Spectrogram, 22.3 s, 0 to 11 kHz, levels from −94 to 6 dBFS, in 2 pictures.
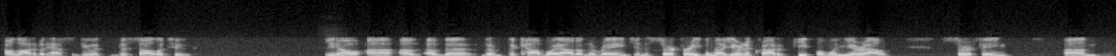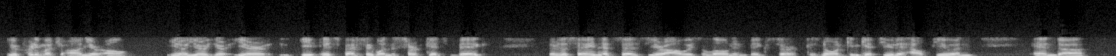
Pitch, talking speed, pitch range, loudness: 125 Hz, 215 wpm, 115-145 Hz, -19 LUFS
